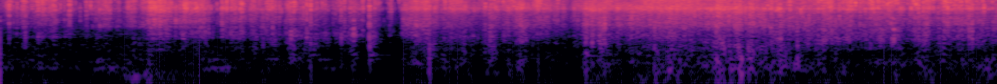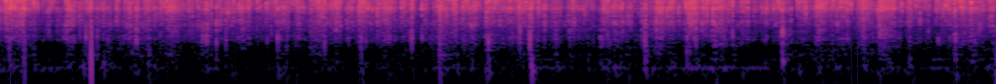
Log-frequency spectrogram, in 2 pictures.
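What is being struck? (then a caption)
Plastic bubble wrap sheet. A large sheet of clear plastic bubble wrap is held up in one hand while fingertips with long red nails crumple it and pop its bubbles. The result is a dense, bright crinkling broken by frequent sharp little pops, with a steadier rush of crumpling in the middle of the clip.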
